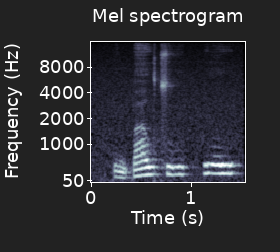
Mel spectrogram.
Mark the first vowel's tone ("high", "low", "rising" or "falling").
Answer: low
